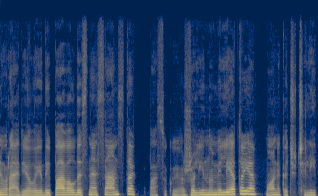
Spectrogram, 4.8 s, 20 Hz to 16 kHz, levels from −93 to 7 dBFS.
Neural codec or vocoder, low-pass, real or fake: vocoder, 44.1 kHz, 128 mel bands every 256 samples, BigVGAN v2; 14.4 kHz; fake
